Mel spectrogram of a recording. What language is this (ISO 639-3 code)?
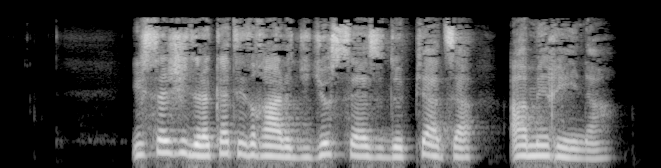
fra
